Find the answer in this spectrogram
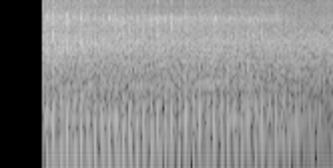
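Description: City road traffic that cuts in suddenly about a quarter second in: a motor vehicle's engine close by with a fast, even low pulse, fading as it moves away over a steady hiss of traffic.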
